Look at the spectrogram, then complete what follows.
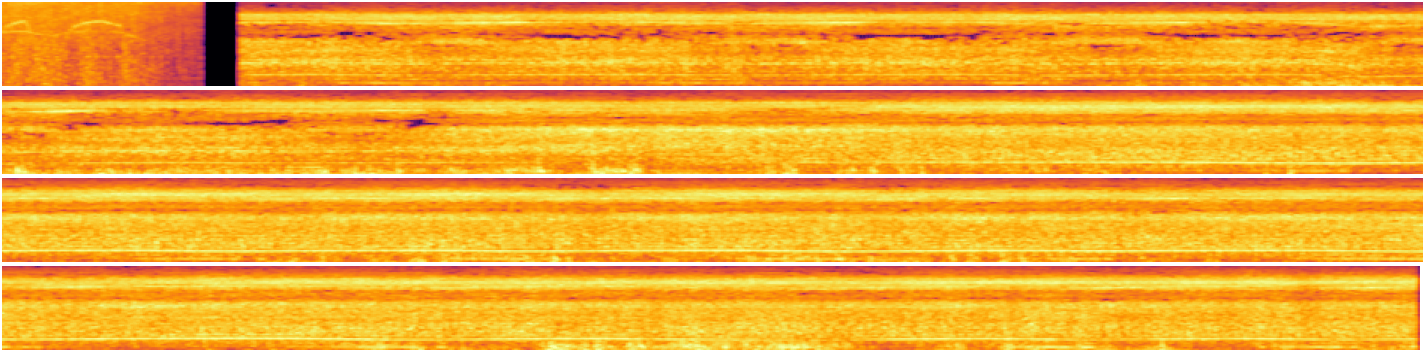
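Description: Angle grinder fitted with a chain carving disc running and shaving wood, a steady motor whine whose pitch wavers slightly as the cutter bites. It starts after a brief cut-out about a second in.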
